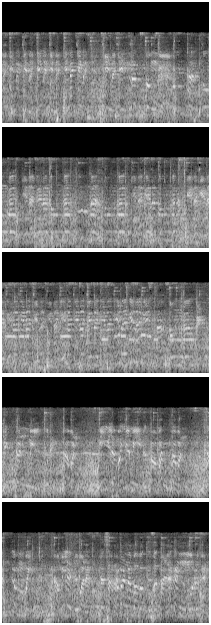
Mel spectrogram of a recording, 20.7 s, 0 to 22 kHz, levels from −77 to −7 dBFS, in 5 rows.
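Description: Throughout the clip there is gain pumping: the level ducks by around 10 dB under each loud sound, leaving the level squashed. The likely cause is gain set far too high, with a fast limiter clamping it. On the waveform, loud and soft parts sit closer in level than they should; a spectrogram shows everything cut off above 8 kHz by the call processing.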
